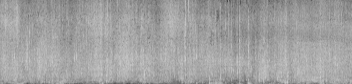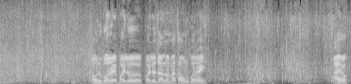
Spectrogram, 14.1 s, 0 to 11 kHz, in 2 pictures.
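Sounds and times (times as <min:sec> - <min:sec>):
net splashing in water: 0:00.0 - 0:08.9, 0:11.4 - 0:13.8
river water rushing: 0:00.0 - 0:09.0.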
